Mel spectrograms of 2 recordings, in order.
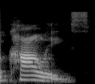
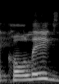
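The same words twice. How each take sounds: First: "colleagues" with an open "ah", KAH-leegz, slow; US pronunciation. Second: "colleagues" with a long "oh", KOH-leegz; Philippine pronunciation. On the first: Coach showing the US way, pronunciation demo. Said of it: "they don't know that here. So colleagues". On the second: Coach showing the Philippine way, pronunciation demo. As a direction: say "colleagues" starting like "coal". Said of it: "in the Philippines, we say colleagues". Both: Shown as a demonstration.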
